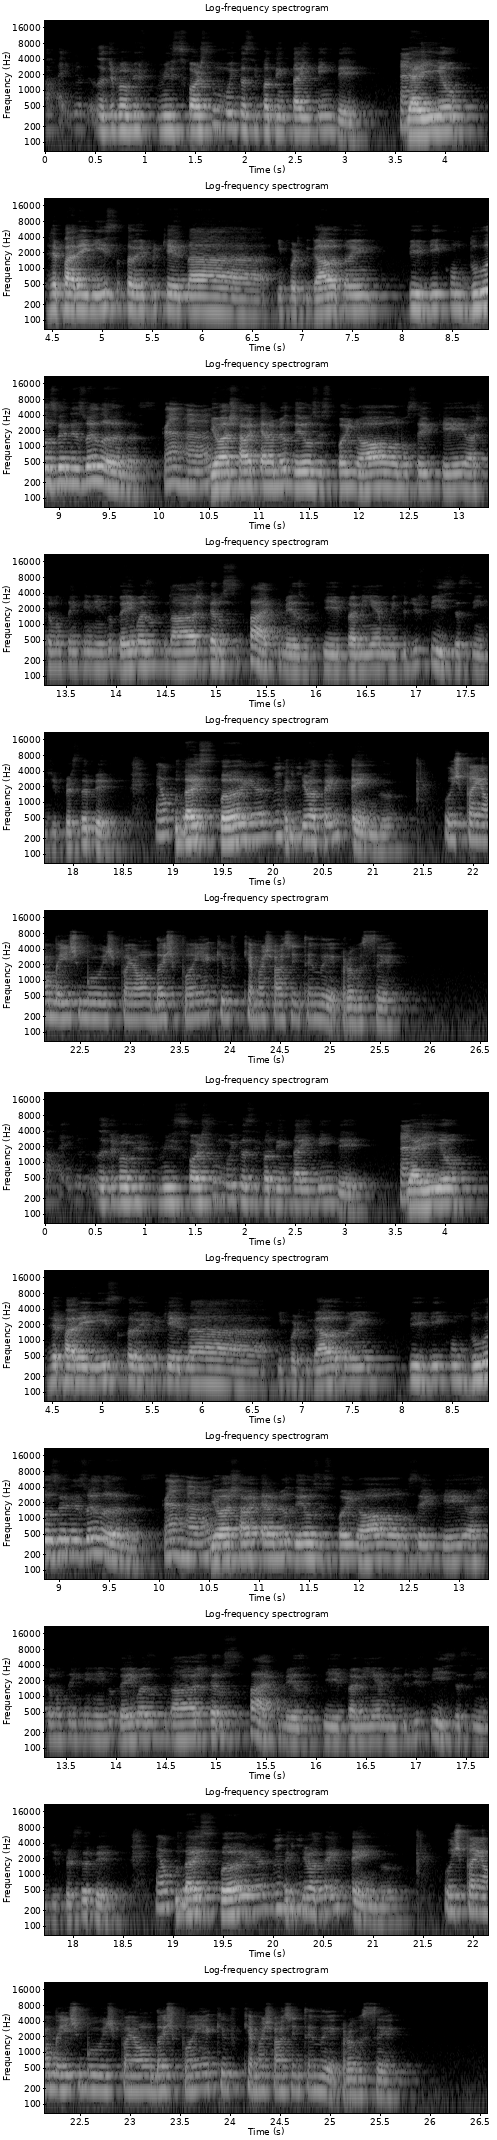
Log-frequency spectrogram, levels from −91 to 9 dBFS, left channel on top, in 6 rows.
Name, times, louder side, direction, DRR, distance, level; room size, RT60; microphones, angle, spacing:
voice 1, 0.0-3.1 3.6-4.1 4.4-7.7 8.1-9.8 10.5-17.3 17.6-18.4 19.0-20.0 20.3-21.2, left 2 dB, 85° left, 3 dB, 0.7 m, -31 dB
voice 2, 10.1-10.6 18.8-19.2 20.0-20.3 21.7-25.6, equal, 5° left, 4 dB, 0.8 m, -36 dB
6.9 x 5.9 x 2.6 m, 0.62 s
head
